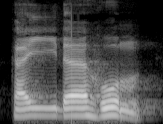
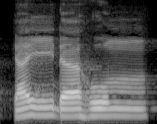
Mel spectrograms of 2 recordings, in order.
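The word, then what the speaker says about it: كيدهم: Kaidahum hum. Nah, ini enggak pas hum tapi hum. Karena apa? Karena huruf mim pada kaidahum itu dia huruf tipis. Maka kembali posisi mulut seperti mengucapkan huruf yang tipis.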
